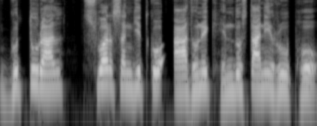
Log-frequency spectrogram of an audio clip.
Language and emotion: Nepali, neutral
